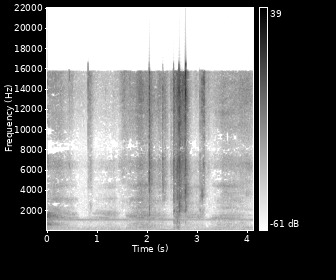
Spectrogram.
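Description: Trading cards and a rigid plastic card holder handled in the hands, with soft rustles and a brief plastic clatter about two and a half seconds in.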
